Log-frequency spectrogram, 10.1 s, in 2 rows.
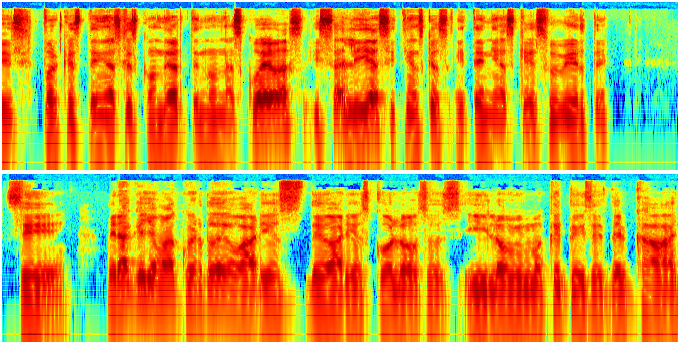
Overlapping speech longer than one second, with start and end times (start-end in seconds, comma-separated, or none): none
